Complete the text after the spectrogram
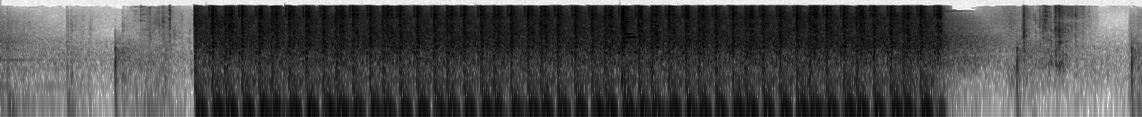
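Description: An automatic rifle fires a rapid, sustained burst.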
